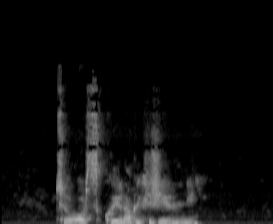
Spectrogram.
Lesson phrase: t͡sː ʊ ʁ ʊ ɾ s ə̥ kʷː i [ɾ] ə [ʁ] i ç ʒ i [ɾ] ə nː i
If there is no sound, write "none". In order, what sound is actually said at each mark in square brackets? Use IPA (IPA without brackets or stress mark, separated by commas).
ɾ, ʁ, ɾ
